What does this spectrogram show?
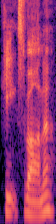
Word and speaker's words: Geeksvana: So do tag at Geeksvana.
